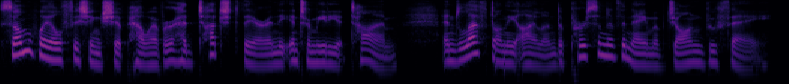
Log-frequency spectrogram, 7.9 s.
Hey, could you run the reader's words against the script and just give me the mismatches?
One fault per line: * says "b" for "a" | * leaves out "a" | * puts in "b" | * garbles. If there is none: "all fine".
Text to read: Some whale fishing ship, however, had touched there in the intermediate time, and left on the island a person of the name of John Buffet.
all fine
